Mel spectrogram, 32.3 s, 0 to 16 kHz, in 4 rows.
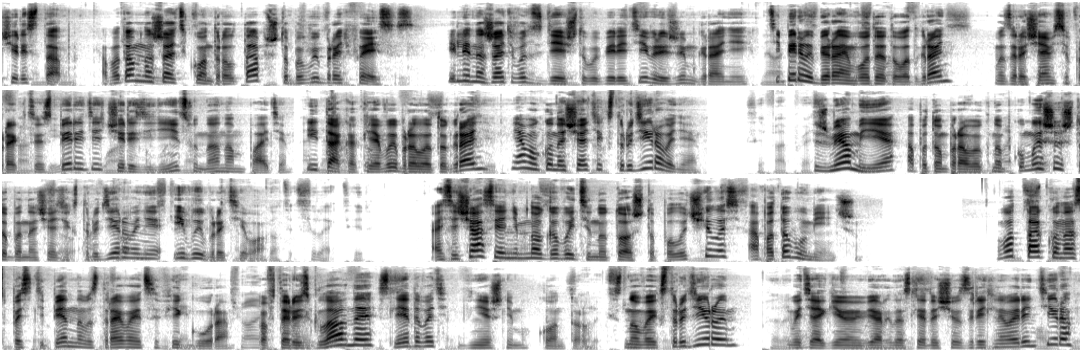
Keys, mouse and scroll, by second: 1.7 ctrl+Tab, 4.3-5.6 drag, 5.6-7.4 right drag, 9.7 KP_1, 14.7 e, 19.3-21.1 drag, 21.7 s, 29.6 e.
